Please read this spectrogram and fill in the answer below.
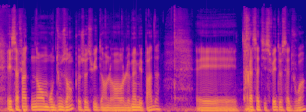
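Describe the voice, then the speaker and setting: Over noticeable background noise, a man talks fairly slowly in a very deep, low voice. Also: fairly even intonation. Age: 60s. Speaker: geriatric doctor. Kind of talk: interview. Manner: halting, repeats words.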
